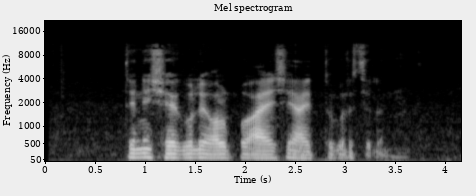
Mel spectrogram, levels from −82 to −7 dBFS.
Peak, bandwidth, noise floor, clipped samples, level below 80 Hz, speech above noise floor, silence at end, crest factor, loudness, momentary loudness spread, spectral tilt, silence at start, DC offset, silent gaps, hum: -6 dBFS; 11.5 kHz; -59 dBFS; under 0.1%; -50 dBFS; 34 dB; 0.6 s; 22 dB; -25 LUFS; 15 LU; -5.5 dB/octave; 0.8 s; under 0.1%; none; none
